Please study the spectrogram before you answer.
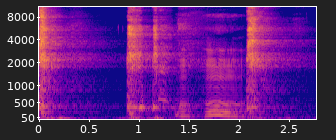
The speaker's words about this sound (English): How long has he been coughing? It started early this morning, but it's been getting worse.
